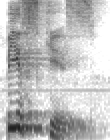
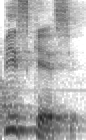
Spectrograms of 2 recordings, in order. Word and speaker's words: pisces: Na pronúncia reconstituída, nós leríamos pisques, né? Pisques, no plural, pisces.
